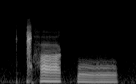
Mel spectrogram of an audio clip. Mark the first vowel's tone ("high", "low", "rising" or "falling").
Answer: high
